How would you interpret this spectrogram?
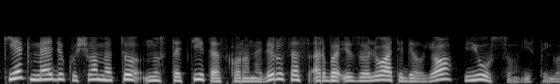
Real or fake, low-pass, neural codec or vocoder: fake; 3.6 kHz; vocoder, 44.1 kHz, 80 mel bands, Vocos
